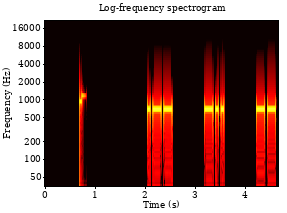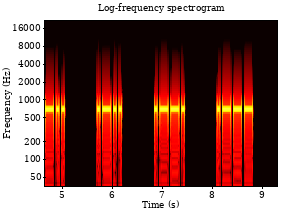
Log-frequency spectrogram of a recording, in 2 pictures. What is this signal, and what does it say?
Morse code, heard as a keyed tone, about 22 wpm, spaced as for 10 wpm, 700 Hz. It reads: WD8LPJ
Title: USA Call Signs - 6 Characters - 4x Character Spacing - 22wpm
